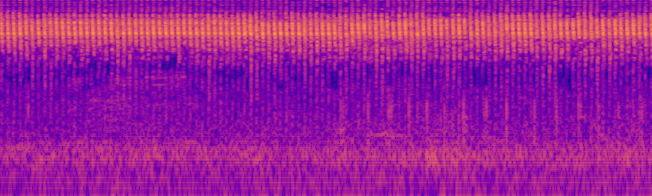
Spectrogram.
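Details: Energetic hill prinia calling nonstop as it dances around, giving a fast metronomic series of thin, high, scratchy pulses that never pause over ten seconds, over a faint low rumble.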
